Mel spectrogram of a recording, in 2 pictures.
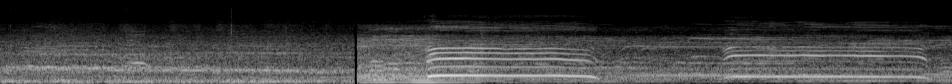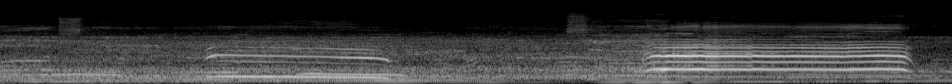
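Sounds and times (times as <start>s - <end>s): stadium crowd din: 0.0s - 19.0s.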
